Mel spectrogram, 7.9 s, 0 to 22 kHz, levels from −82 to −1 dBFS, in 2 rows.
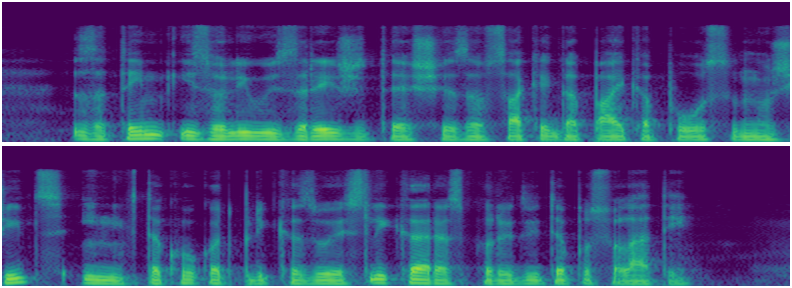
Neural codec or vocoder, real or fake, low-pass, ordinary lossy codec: codec, 24 kHz, 1.2 kbps, DualCodec; fake; 10.8 kHz; none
